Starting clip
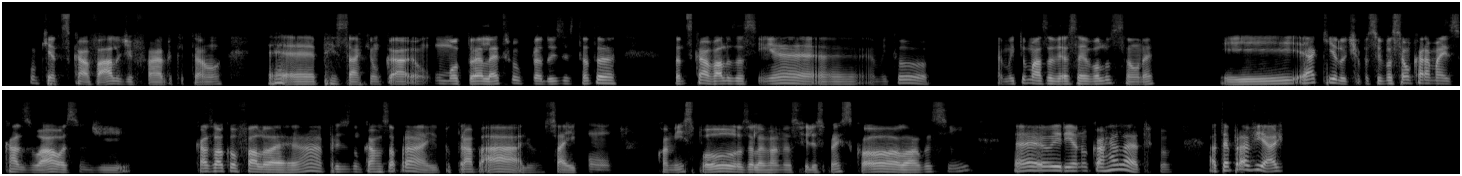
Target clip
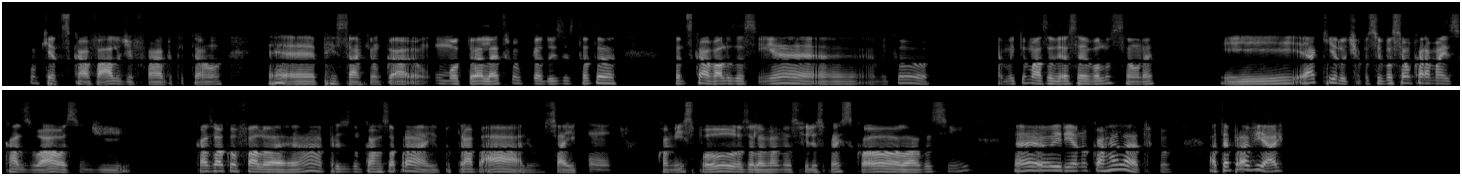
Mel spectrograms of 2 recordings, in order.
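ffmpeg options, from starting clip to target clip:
-af "asuperstop=centerf=1200:order=20:qfactor=4,equalizer=f=310:w=3.9:g=-13"

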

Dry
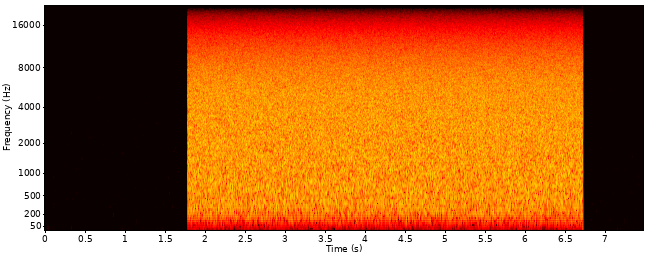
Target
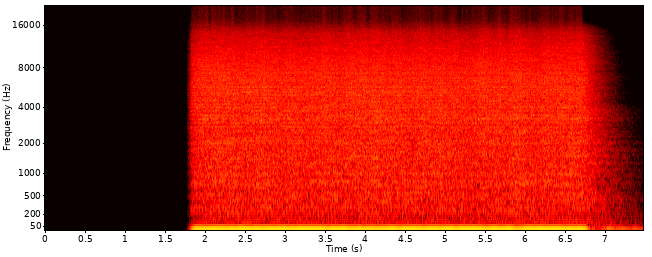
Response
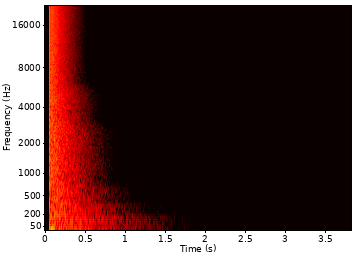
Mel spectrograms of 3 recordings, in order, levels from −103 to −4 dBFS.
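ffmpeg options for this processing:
-filter_complex "[0:a]agate=range=-47dB:threshold=-21dB:ratio=16:detection=peak,highshelf=f=4k:g=8.5,aeval=exprs='0.00531*(cos(1*acos(clip(val(0)/0.00531,-1,1)))-cos(1*PI/2))+0.000668*(cos(4*acos(clip(val(0)/0.00531,-1,1)))-cos(4*PI/2))+0.000188*(cos(6*acos(clip(val(0)/0.00531,-1,1)))-cos(6*PI/2))+0.000376*(cos(8*acos(clip(val(0)/0.00531,-1,1)))-cos(8*PI/2))':c=same[a];[1:a]atrim=start_sample=2205,asetrate=31311,aresample=44100[b];[a][b]afir=irnorm=-1:irlink=0,volume=1.5dB"

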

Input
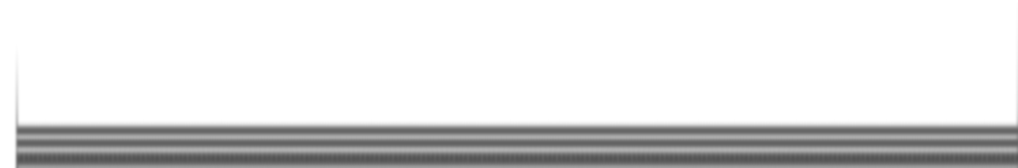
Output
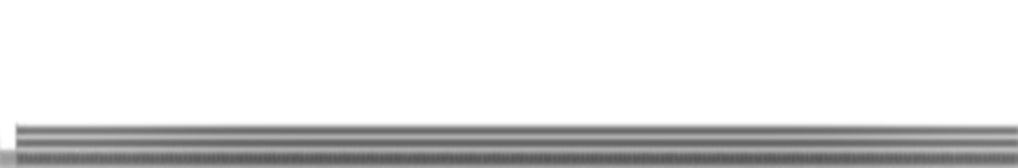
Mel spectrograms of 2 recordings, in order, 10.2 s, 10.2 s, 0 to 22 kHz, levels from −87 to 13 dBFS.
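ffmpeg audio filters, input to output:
-filter_complex "[0:a]aeval=exprs='val(0)+0.0224*(sin(2*PI*50*n/s)+sin(2*PI*2*50*n/s)/2+sin(2*PI*3*50*n/s)/3+sin(2*PI*4*50*n/s)/4+sin(2*PI*5*50*n/s)/5)':c=same,afftfilt=real='re*gte(hypot(re,im),0.0398)':imag='im*gte(hypot(re,im),0.0398)':win_size=1024:overlap=0.75,dynaudnorm=f=330:g=11:m=6dB,highpass=f=120:w=0.5412,highpass=f=120:w=1.3066,asplit=2[a][b];[b]aecho=0:1:85:0.112[c];[a][c]amix=inputs=2:normalize=0,volume=-7dB"

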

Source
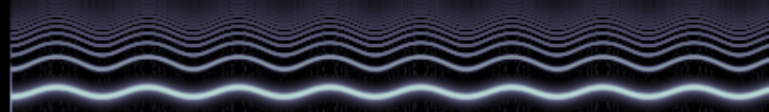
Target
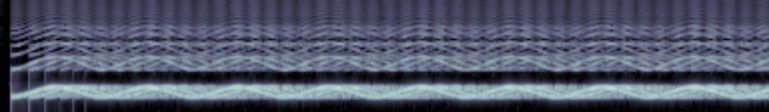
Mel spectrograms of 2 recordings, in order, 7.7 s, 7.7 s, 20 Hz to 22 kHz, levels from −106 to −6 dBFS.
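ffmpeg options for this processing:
-filter_complex "[0:a]superequalizer=10b=0.447:11b=0.631:14b=3.16:15b=2:16b=0.708,asplit=2[a][b];[b]adynamicsmooth=sensitivity=4:basefreq=2.2k,volume=-6.5dB[c];[a][c]amix=inputs=2:normalize=0,asuperstop=centerf=5100:order=4:qfactor=3.5,equalizer=f=1.6k:w=1.1:g=10,bandreject=f=104.3:t=h:w=4,bandreject=f=208.6:t=h:w=4,bandreject=f=312.9:t=h:w=4,bandreject=f=417.2:t=h:w=4,bandreject=f=521.5:t=h:w=4,bandreject=f=625.8:t=h:w=4,bandreject=f=730.1:t=h:w=4,bandreject=f=834.4:t=h:w=4,bandreject=f=938.7:t=h:w=4,bandreject=f=1.043k:t=h:w=4,bandreject=f=1.1473k:t=h:w=4,bandreject=f=1.2516k:t=h:w=4,bandreject=f=1.3559k:t=h:w=4,bandreject=f=1.4602k:t=h:w=4,bandreject=f=1.5645k:t=h:w=4,bandreject=f=1.6688k:t=h:w=4,bandreject=f=1.7731k:t=h:w=4,bandreject=f=1.8774k:t=h:w=4,bandreject=f=1.9817k:t=h:w=4,bandreject=f=2.086k:t=h:w=4,bandreject=f=2.1903k:t=h:w=4,bandreject=f=2.2946k:t=h:w=4,bandreject=f=2.3989k:t=h:w=4,bandreject=f=2.5032k:t=h:w=4,bandreject=f=2.6075k:t=h:w=4,crystalizer=i=8:c=0,acrossover=split=650[d][e];[d]aeval=exprs='val(0)*(1-0.7/2+0.7/2*cos(2*PI*5.9*n/s))':c=same[f];[e]aeval=exprs='val(0)*(1-0.7/2-0.7/2*cos(2*PI*5.9*n/s))':c=same[g];[f][g]amix=inputs=2:normalize=0,aecho=1:1:180|342|487.8|619|737.1:0.631|0.398|0.251|0.158|0.1,volume=-8.5dB"

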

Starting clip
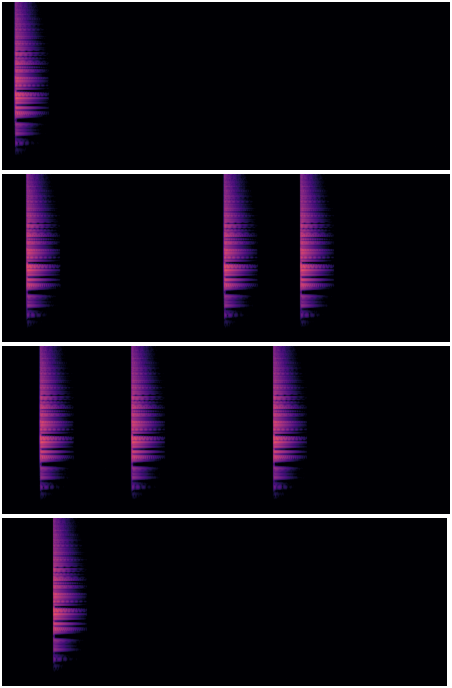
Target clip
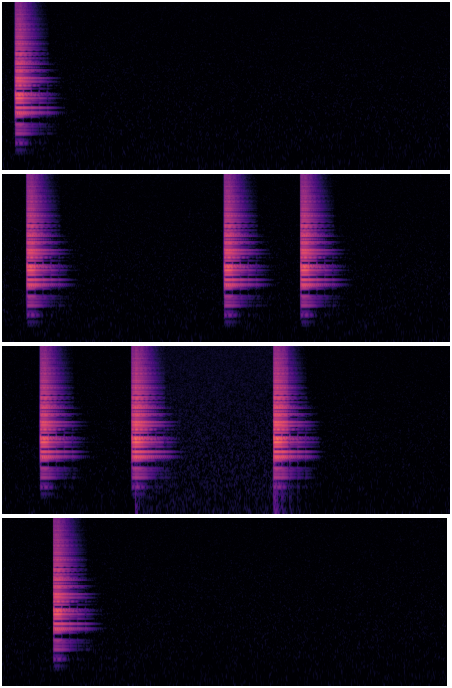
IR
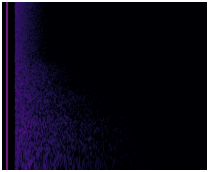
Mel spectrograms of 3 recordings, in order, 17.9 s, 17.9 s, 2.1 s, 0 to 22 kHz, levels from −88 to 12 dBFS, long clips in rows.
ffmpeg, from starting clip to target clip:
-filter_complex "[0:a]asettb=1/sr,asplit=3[a][b][c];[a]atrim=end=10.294[d];[b]atrim=start=10.29:end=11.82,asetpts=PTS-STARTPTS,afade=t=in:d=0.004:c=qsin,afade=t=out:st=1.526:d=0.004:c=qsin,acontrast=35[e];[c]atrim=start=11.816[f];[d][e]acrossfade=d=0.004:c1=hsin:c2=qsin[g];[g][f]acrossfade=d=0.004:c1=qsin:c2=hsin,asplit=2[h][i];[i]adelay=79,lowpass=f=3.9k:p=1,volume=-18dB,asplit=2[j][k];[k]adelay=79,lowpass=f=3.9k:p=1,volume=0.52,asplit=2[l][m];[m]adelay=79,lowpass=f=3.9k:p=1,volume=0.52,asplit=2[n][o];[o]adelay=79,lowpass=f=3.9k:p=1,volume=0.52[p];[j][l][n][p]amix=inputs=4:normalize=0[q];[h][q]amix=inputs=2:normalize=0,alimiter=level_in=10dB:limit=-1dB:release=50:level=0:latency=1,volume=-1dB"

